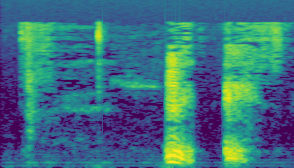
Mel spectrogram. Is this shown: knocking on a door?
no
